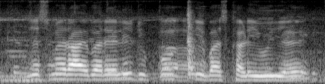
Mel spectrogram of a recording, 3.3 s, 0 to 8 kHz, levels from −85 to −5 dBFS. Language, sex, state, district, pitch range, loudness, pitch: Hindi, male, Uttar Pradesh, Lucknow, 150-175 Hz, -17 LUFS, 165 Hz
